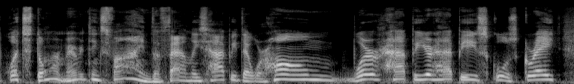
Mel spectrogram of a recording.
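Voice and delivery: bright, high and carefree, brushing off any storm; sarcastic imitation of a clueless happy self; mock naive cheer. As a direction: play your past self as breezily sure all is fine. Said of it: "I was like".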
